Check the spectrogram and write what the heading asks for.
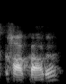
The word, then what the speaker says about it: Kakara: is Kakara people um even scholars end up mispronouncing it as Kakar temple it's not kakar it's kakara uh kakara means um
